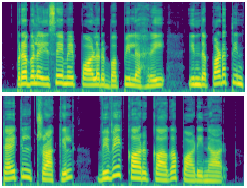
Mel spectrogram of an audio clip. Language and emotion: Tamil, neutral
